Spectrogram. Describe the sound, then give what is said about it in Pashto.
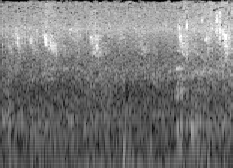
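Warm water is poured over hands being washed with soap, a faint, steady splashing trickle that grows briefly louder near the end. “راځه لاسونه دې ومینځه زه به وریجې راوړم ښه راواچوه اوبه نیسه لاسونه دا صابون هم در واخله زه به ګرمې اوبه در واچوم”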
